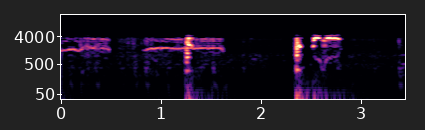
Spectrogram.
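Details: Peregrine falcon at PGE Toruń in Poland, 7 May 2022, during the male's latest prey delivery: two drawn wails followed by short chattering notes, with two heavy thumps between them.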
